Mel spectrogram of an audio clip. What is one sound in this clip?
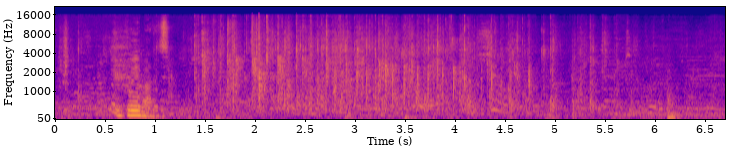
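A crowd applauds.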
